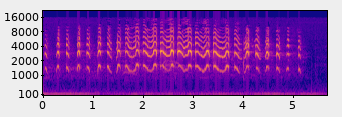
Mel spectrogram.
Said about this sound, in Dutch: En dat is volgende maand de... Grutto. De Grutto, inderdaad. En hier komt het geluid.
